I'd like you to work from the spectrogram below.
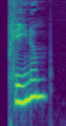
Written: plenum

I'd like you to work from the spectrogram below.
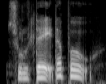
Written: soldaterbog

